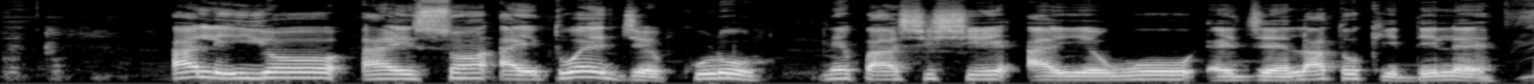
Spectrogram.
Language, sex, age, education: Yoruba, male, 15-29, tertiary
